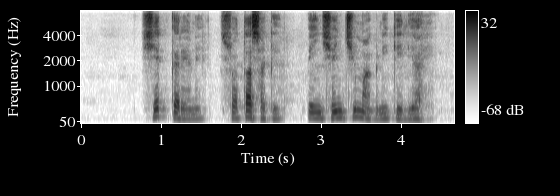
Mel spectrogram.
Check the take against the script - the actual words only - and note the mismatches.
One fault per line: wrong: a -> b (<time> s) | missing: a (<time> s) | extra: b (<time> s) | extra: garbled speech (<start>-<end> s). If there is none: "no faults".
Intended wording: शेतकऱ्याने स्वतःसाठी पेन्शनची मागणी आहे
extra: केली (3.8 s)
